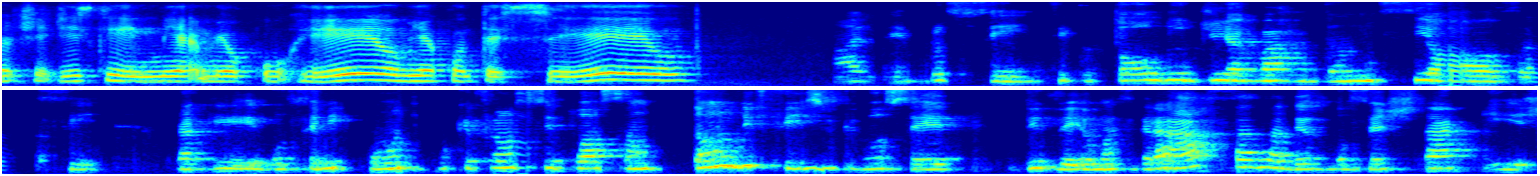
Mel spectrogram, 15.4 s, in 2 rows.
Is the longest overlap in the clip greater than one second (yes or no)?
no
